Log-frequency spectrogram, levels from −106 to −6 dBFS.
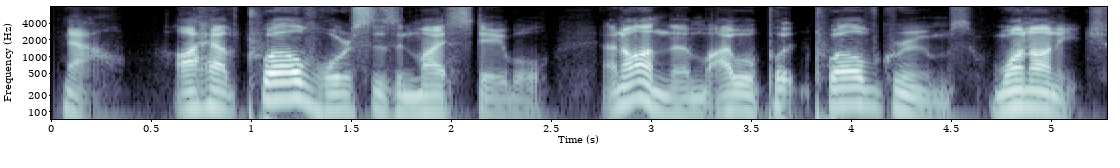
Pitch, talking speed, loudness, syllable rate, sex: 100 Hz, 215 wpm, -20 LUFS, 5.2 syllables/s, male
